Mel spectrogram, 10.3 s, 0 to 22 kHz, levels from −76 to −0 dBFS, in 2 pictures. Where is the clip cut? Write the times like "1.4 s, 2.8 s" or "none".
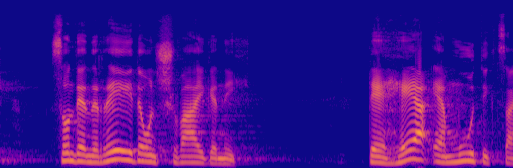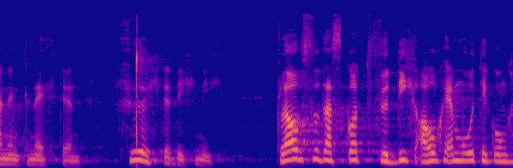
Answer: none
